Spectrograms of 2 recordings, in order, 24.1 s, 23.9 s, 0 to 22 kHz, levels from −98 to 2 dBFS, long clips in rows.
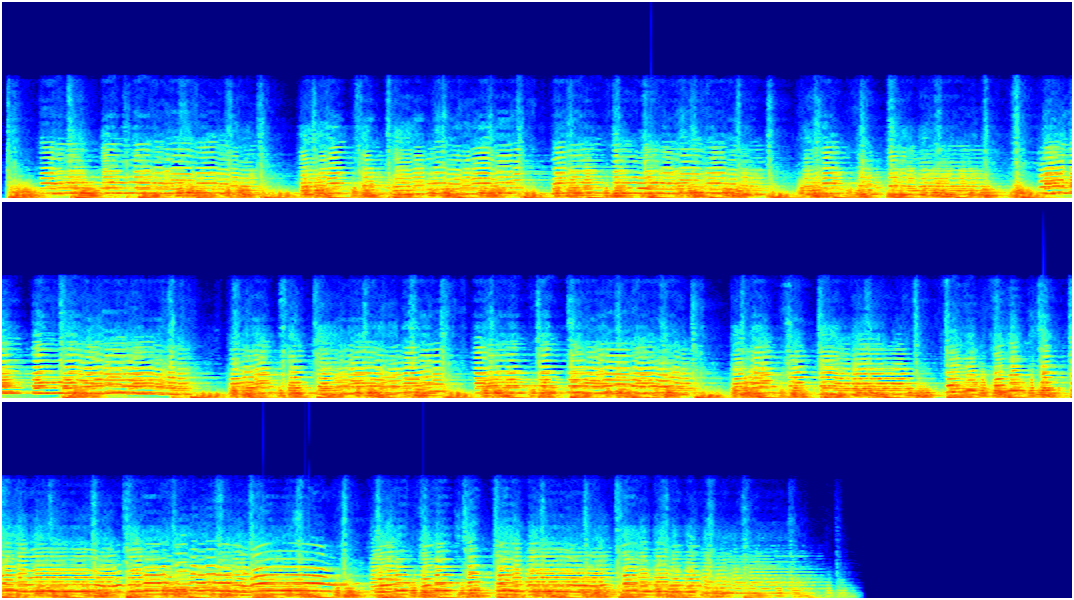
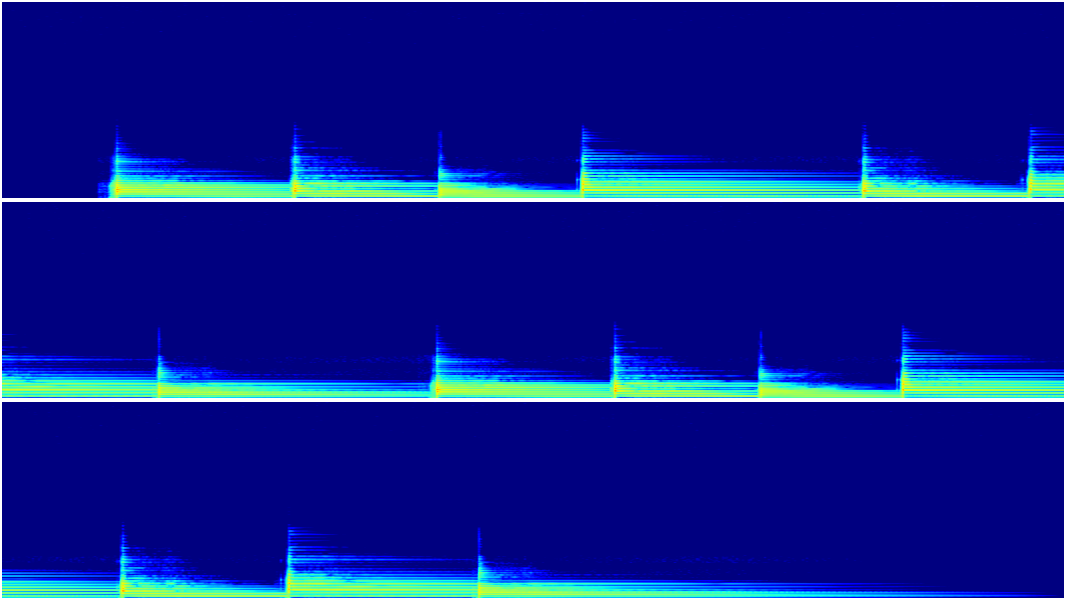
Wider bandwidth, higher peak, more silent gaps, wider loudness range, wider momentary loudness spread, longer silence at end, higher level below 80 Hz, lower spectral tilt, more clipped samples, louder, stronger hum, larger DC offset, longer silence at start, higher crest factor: first, 11.5 kHz vs 7.6 kHz; first, 0 dBFS vs -10 dBFS; neither; about the same, 3 LU vs 5 LU; second, 4 LU vs 14 LU; about the same, 1.7 s vs 1.7 s; first, -26 dBFS vs -78 dBFS; about the same, -6 dB/octave vs -6 dB/octave; neither; first, -15 LUFS vs -38 LUFS; neither; neither; second, 0.05 s vs 0.8 s; second, 14 dB vs 28 dB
